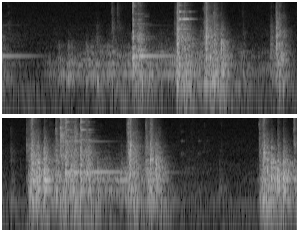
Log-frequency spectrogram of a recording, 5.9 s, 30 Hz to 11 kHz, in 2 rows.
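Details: Restored 1977 Williams Hot Tip, Williams' first solid-state pinball machine: quick rounds of sharp solenoid clacks, chime tones and score clicking as the playfield fires through a game; normal gameplay.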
